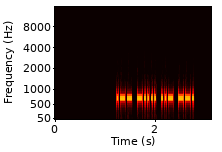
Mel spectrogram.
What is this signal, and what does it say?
Morse code, heard as a keyed tone, about 36 wpm, 700 Hz. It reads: W6UG
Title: USA Call Signs - 4 Characters - 4x Character Spacing - 35wpm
